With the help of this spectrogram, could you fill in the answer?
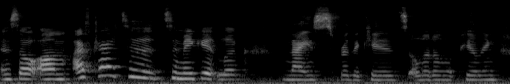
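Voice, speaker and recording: Pitched fairly high, a woman speaks with an American accent amid audible room echo. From Baltimore County, Maryland, US. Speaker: middle school Spanish teacher. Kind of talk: casual interview. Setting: classroom. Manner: halting, filler-heavy.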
